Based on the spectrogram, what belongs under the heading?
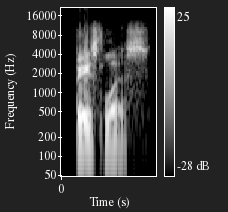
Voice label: "baseless", American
